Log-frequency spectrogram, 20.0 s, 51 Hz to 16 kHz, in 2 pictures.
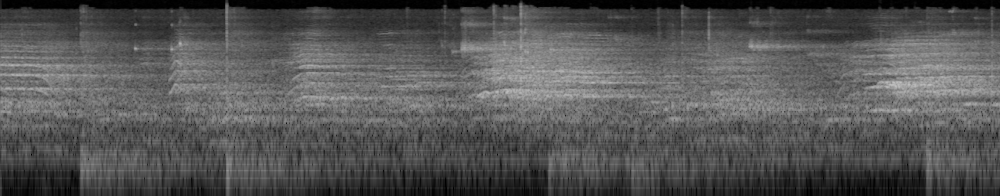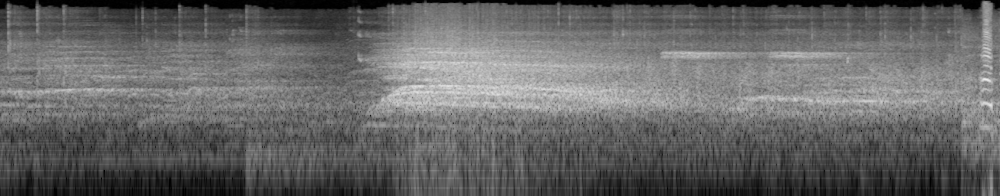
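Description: A volleyball being struck and bouncing on a gym floor during a rally, with girls' voices calling out and echoing in the sports hall. About 14 seconds in, a loud burst of shouting and cheering.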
